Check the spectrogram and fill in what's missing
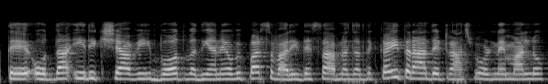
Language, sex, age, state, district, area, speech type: Punjabi, female, 30-45, Punjab, Amritsar, urban, spontaneous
